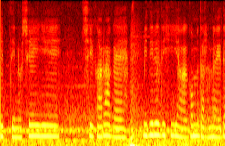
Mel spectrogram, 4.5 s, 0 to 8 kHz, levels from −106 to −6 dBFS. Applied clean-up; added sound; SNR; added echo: none; Whoosh, swoosh, swish + Engine; 5 dB; none.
